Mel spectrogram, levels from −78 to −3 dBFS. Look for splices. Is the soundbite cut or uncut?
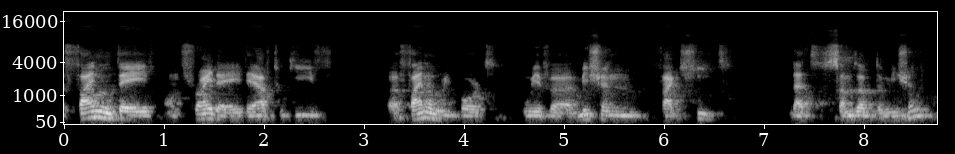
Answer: uncut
